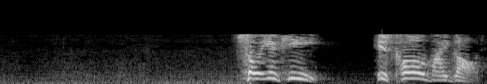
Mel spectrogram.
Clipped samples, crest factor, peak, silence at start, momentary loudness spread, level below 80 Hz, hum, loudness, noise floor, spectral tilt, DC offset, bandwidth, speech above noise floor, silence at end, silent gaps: under 0.1%; 18 dB; 0 dBFS; 2.35 s; 13 LU; -48 dBFS; none; -14 LUFS; -46 dBFS; -6.5 dB/octave; under 0.1%; 4.3 kHz; 32 dB; 0.1 s; none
